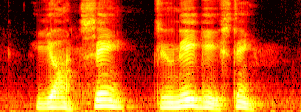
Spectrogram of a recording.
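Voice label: "yanasi tsunigisdi", Cherokee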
